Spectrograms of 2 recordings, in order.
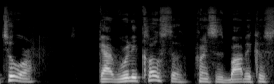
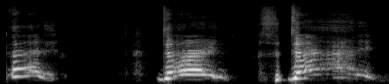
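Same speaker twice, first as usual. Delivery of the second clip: high, crying scream, getting louder; screaming for daddy; 4 dB louder, slower than usual. Retold or imitated. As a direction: wail for your father like a waking patient. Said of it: "She screamed".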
